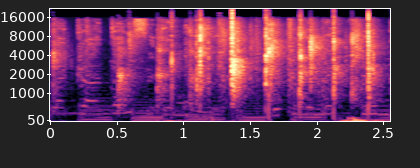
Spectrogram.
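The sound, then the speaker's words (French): A person applauds themselves, clapping in a steady rhythm, about six sharp handclaps spread over a couple of seconds, with a low, tonal musical hum running underneath. “Mais qui t'auto applaudit.”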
